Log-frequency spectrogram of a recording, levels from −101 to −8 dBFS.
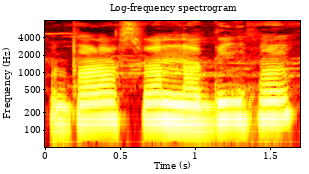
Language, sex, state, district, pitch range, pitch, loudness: Hindi, male, Jharkhand, Palamu, 140-155 Hz, 150 Hz, -15 LUFS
